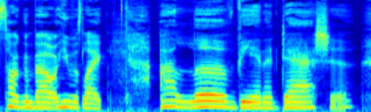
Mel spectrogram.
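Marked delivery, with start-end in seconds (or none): 1.6-3.5 slow, drawn-out put-on Southern drawl. Quoting a man from Georgia in a DoorDash commercial: Southern accent. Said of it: "with the, like, Southern accent".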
